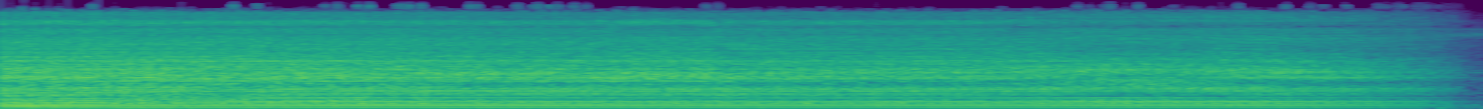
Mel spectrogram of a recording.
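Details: Snapper Hi-Vac mower rebuilt from two mowers, previously hard to start after being tipped on its side: small single-cylinder runs at steady even speed without stumbling, then winds down cleanly at shutoff; normal running.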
